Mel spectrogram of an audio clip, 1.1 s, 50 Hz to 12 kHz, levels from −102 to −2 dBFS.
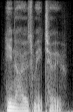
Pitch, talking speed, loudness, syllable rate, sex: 95 Hz, 215 wpm, -19 LUFS, 4.7 syllables/s, male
